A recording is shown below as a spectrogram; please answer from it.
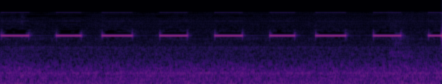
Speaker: as I carefully negotiate the canal I always go very slowly through the initial signal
